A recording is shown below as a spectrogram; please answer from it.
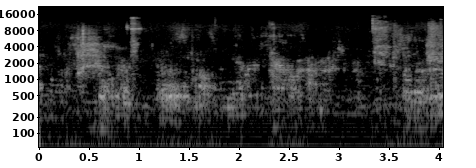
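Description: Indistinct background talk: people in the meeting room talking quietly, too unclear to make out words.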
